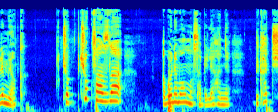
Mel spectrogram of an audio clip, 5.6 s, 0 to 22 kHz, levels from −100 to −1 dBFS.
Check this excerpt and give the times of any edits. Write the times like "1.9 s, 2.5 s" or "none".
1.2 s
